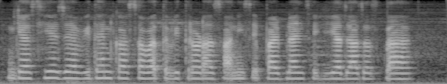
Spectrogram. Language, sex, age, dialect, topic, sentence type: Hindi, female, 18-24, Marwari Dhudhari, agriculture, statement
